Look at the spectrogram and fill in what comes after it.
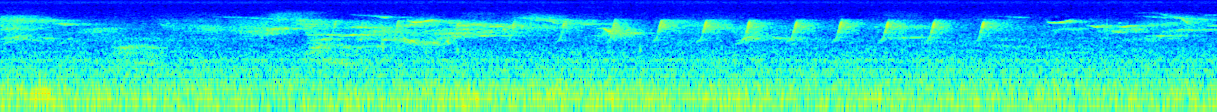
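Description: Small songbirds chirping and twittering over a steady faint hiss, with a fast, even trill of about ten high notes from about three to five seconds in.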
